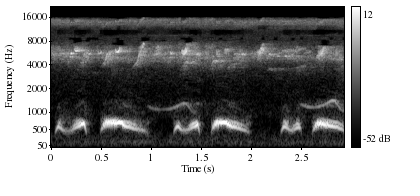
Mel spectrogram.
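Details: Decoy spotted dove luring a wild bird: three low phrases in a row, each a short double coo and a long falling note, with a faint higher whistled slur between phrases and steady high chirring.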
